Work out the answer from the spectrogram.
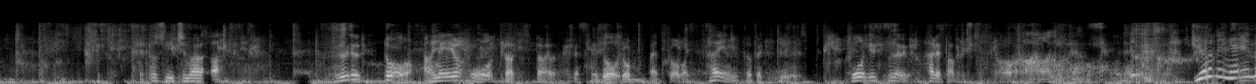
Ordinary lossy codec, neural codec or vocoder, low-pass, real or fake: none; codec, 24 kHz, 1.5 kbps, HILCodec; 7.2 kHz; fake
